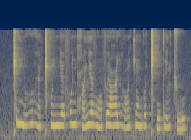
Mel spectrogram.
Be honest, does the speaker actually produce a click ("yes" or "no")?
yes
